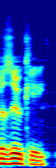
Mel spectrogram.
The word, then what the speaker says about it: bouzouki: am butchering that pronunciation know that that's how you pronounce it bouzouki is it really yeah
